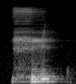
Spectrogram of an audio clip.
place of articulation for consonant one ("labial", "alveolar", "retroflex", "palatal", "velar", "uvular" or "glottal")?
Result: glottal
